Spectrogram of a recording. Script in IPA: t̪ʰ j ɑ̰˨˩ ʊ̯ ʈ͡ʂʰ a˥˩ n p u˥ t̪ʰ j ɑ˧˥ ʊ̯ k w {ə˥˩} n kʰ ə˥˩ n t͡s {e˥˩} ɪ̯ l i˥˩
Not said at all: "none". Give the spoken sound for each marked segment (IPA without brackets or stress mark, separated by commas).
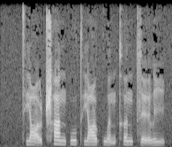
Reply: ə̰˨˩, ḛ˨˩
